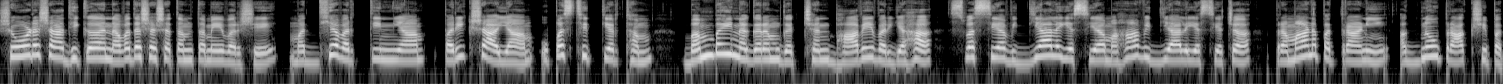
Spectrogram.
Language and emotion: Sanskrit, neutral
